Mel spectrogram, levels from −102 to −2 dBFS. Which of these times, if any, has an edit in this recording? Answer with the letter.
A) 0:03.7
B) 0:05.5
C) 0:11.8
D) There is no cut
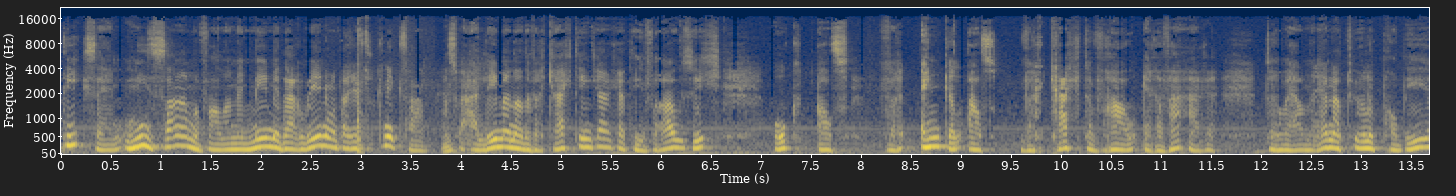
A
